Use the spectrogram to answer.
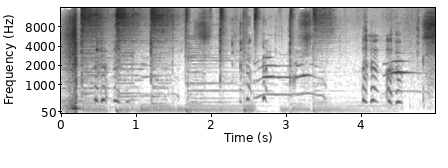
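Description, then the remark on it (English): Several short, rising cat meows sound over a busy film soundtrack with steady music underneath, clear, scattered across the scene alongside brief voice-like sounds; a film scene in which a young Elizabeth Moss plays a little girl whose cat keeps getting stuck in a tree, and an alien comes to rescue the cat. “And in this scene, a young Elizabeth Moss is playing a little girl who keeps losing her cat in a tree.”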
